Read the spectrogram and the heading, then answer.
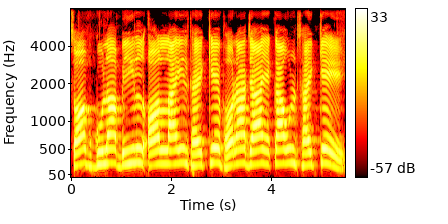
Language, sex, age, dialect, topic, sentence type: Bengali, male, 18-24, Jharkhandi, banking, statement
